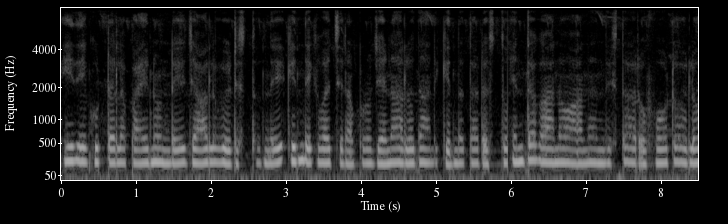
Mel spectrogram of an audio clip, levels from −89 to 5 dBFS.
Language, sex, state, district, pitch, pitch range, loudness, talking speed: Telugu, female, Andhra Pradesh, Chittoor, 205 Hz, 195-210 Hz, -36 LUFS, 100 wpm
